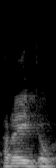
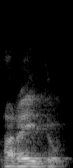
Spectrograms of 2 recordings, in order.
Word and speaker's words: Pareto: familiar with the uh parto principle uh you have to say it correctly right because it was named after an Italian right so it's the the Paro principle which is more commonly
